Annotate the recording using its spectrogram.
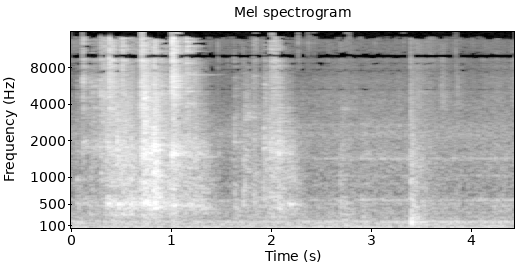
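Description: Dishes and cooking utensils clattering on a kitchen counter, loudest about a second in, followed by a single sharp knock near the end.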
